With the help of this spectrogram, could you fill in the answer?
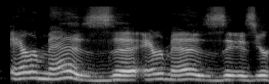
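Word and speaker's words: Hermès: the name of a Greek god but it's pronounced heres heres is your correct answer for number two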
